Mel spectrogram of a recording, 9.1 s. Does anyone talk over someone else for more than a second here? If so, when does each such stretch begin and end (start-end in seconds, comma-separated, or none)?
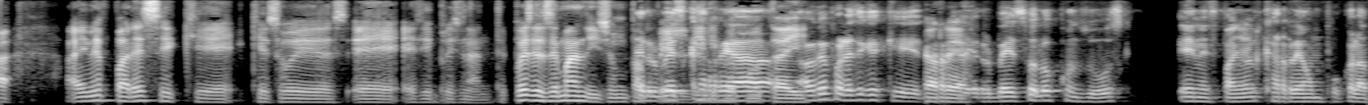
4.1-5.4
